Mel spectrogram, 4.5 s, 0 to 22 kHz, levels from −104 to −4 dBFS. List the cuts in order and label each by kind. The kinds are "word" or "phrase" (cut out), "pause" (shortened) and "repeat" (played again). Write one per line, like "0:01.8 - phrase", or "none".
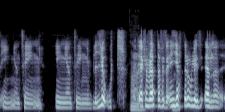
0:02.6 - pause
